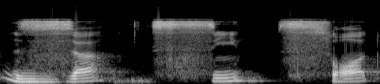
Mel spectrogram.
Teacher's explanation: ان 3 حروف ز سین صاد کو ادا کرتے وقت سیٹی کی طرح تیز آواز نکلتی ہے، اس لیے ان حروف کو حروف صفیریہ یعنی سیٹی والے حروف کہتے ہیں۔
